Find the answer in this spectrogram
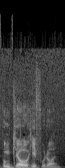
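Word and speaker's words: Bunkyō Hifuron: This was the Wenjing Mifu Lun in Chinese, the title of the same text pronounced in Japanese, which I'll use today mostly, is Bunkyo Hifuron.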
